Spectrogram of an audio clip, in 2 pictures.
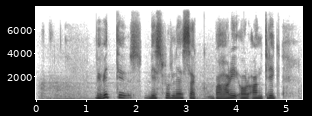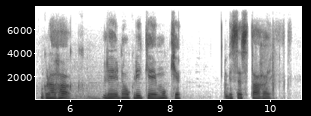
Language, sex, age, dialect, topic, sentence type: Magahi, male, 25-30, Southern, banking, statement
